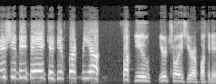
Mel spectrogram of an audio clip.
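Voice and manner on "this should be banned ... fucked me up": sobbing, whiny crying voice, very high-pitched. Mocking someone who can't handle edibles: mock crying complaint. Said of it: "sits in the corner crying, saying".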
